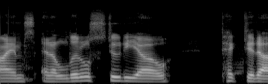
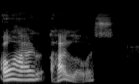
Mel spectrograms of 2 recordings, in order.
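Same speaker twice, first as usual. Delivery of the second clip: slow, drawn-out, high-pitched, creaky voice; 6 semitones higher than usual. Acting out the hero arriving late while fixing his shirt: imitating Clark Kent. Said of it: "and he'd be like".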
